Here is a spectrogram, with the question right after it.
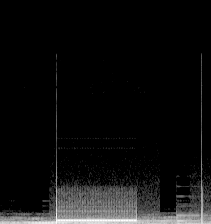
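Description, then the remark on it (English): A telephone call being placed to a number that kept appearing on a daughter's phone bill, reaching the office of Congressman Gary Condit: a click, then a steady electronic ringing tone that holds for about a second before cutting off, followed by a few more handset clicks. No one speaks. “So, the Levys picked up the phone and dialed.”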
